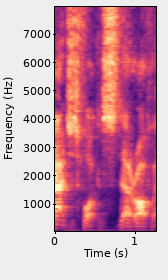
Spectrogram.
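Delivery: ordinary talk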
